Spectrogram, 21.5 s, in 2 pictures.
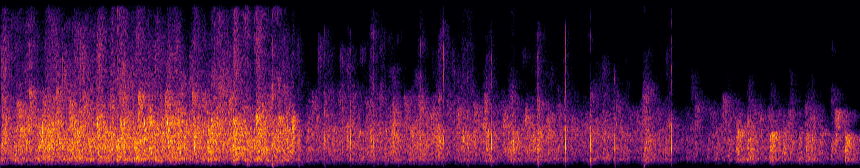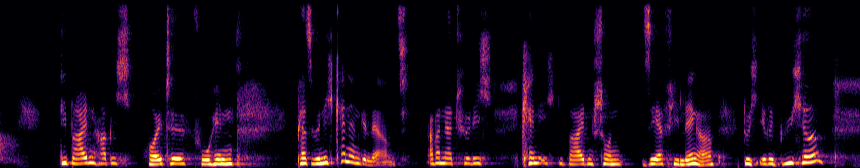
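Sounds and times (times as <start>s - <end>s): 
audience applause: 0.0s - 11.0s
speech: 11.5s - 21.4s.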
